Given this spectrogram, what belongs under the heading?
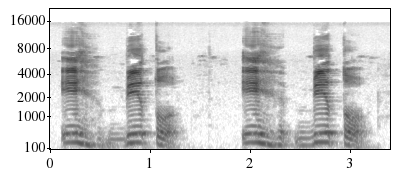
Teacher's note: हा की आवाज़ इसके मखरज में रुक जाएगी लेकिन तो की आवाज़ पलटकर वापस आएगी, क्योंकि तो हरूफ कलकला में से है।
